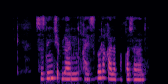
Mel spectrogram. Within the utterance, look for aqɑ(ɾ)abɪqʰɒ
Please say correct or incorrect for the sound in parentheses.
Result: incorrect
